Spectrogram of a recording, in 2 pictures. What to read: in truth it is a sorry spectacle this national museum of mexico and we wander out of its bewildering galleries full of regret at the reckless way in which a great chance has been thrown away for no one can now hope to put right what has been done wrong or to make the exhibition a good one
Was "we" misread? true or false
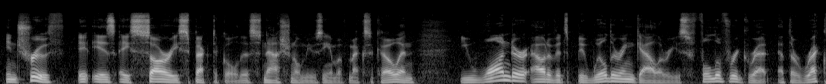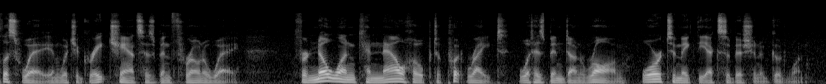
true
